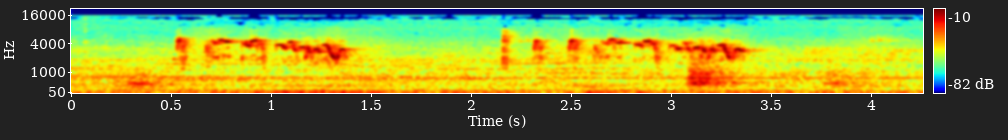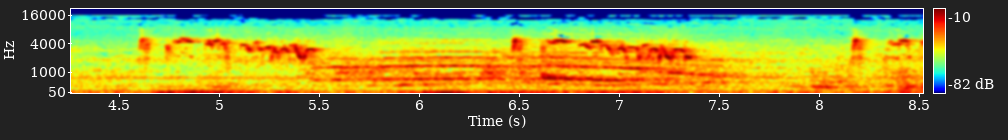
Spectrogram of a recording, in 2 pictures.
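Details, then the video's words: A young wild male bar-winged prinia sings briskly in forest, repeating four phrases of high, tumbling, descending chirps roughly every two seconds; a faint lower drawn-out whistle and background rumble accompany them. "Burung ciblek tebu jantan muda hutan gacor"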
